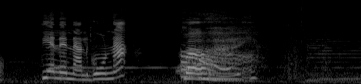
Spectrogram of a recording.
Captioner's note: sigh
